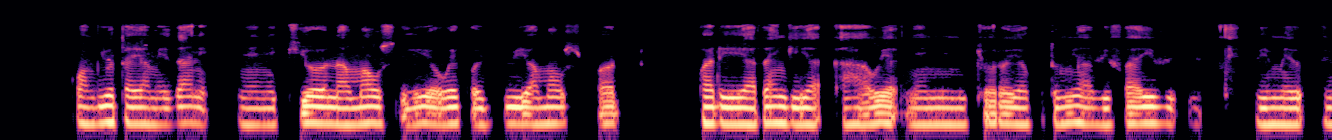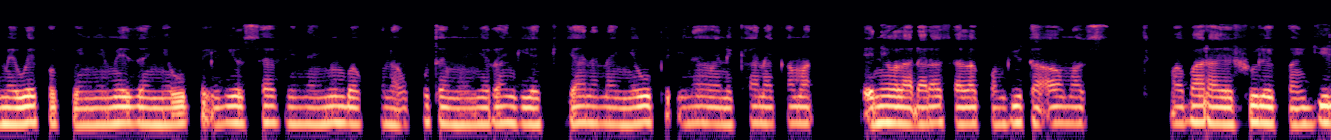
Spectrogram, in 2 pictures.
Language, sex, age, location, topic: Swahili, male, 36-49, Wajir, education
